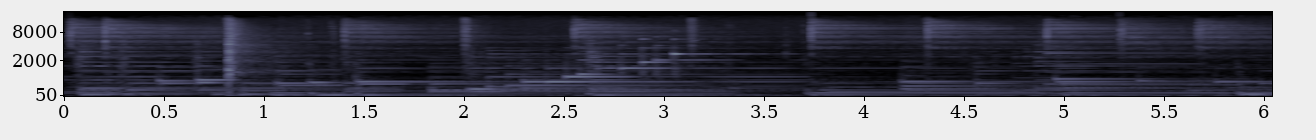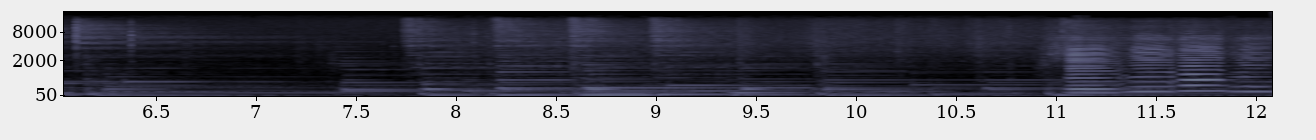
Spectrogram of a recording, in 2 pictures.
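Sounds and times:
instrumental jazz ballad: 0:00.0 - 0:12.0.

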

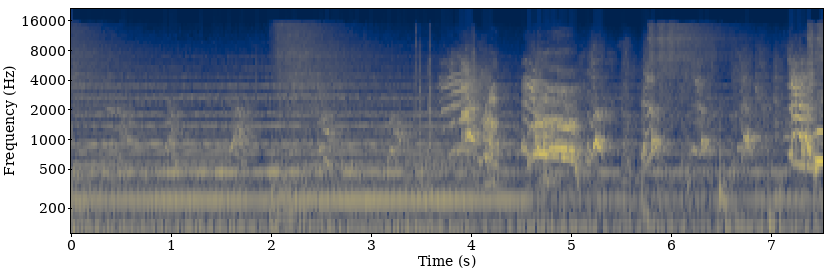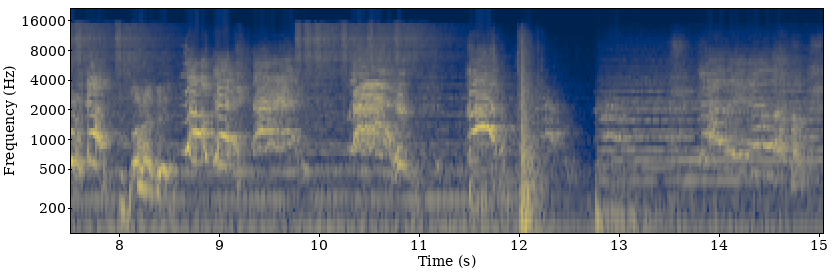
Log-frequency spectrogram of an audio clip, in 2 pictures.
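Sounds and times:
dark film score: 0:00.0 - 0:15.0.

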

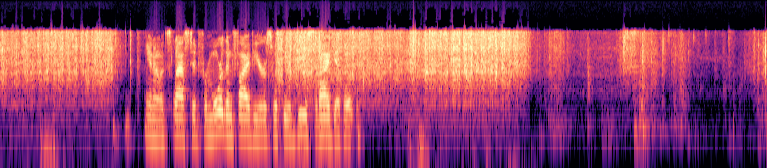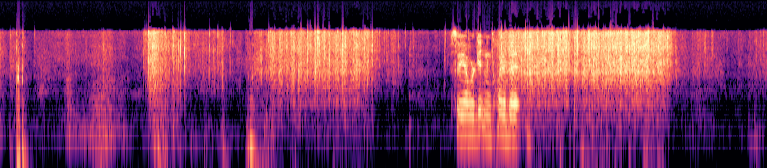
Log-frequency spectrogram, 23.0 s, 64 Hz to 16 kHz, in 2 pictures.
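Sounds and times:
compost rustling through mesh: 0:00.0 - 0:01.9, 0:04.2 - 0:08.6, 0:13.6 - 0:17.6, 0:18.8 - 0:22.3.

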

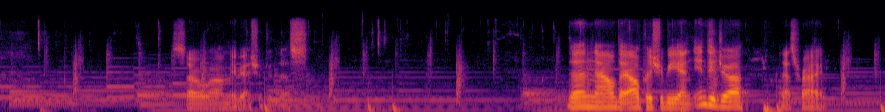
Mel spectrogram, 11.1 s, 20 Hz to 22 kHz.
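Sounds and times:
background music of held tones: 0:00.0 - 0:11.0
computer keyboard keystrokes: 0:04.6 - 0:05.1.

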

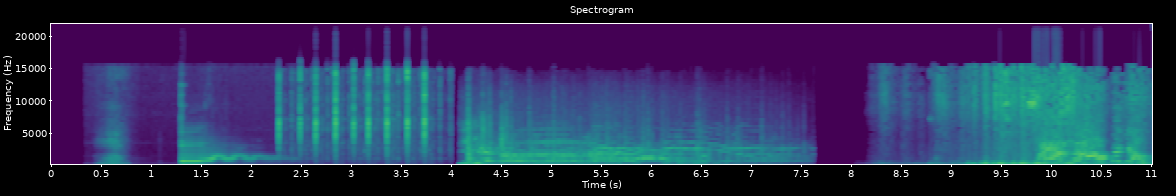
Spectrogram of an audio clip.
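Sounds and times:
cartoon boing: 0:01.3 - 0:02.4
typewriter-like ticks: 0:02.3 - 0:04.0.

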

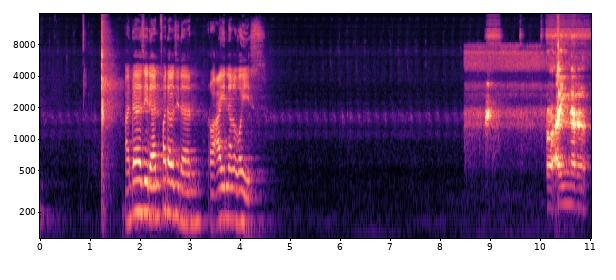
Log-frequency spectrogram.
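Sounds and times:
steady background hiss: 0:08.4 - 0:11.0.

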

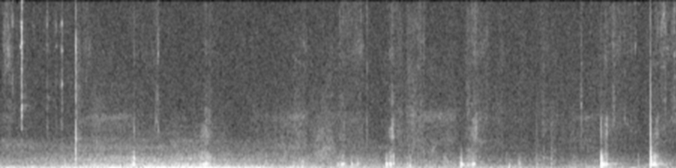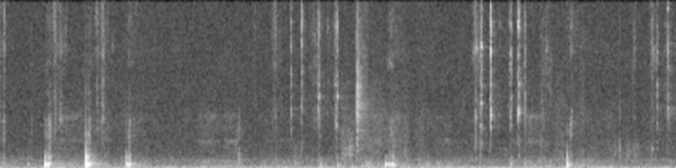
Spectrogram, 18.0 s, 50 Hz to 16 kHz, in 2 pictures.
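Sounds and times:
soft handling of hair: 0:02.8 - 0:09.0.

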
